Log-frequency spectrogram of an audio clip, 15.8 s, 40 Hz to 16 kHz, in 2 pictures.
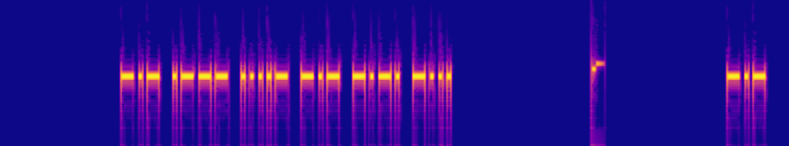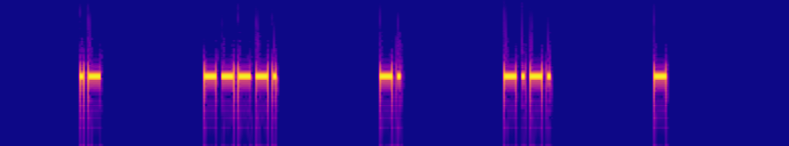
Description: Morse code, heard as a keyed tone, about 28 wpm, spaced as for 12 wpm, 700 Hz. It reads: KJ4KCB KA9NCT
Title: USA Call Signs - 6 Characters - 8x Character Spacing - 28wpm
